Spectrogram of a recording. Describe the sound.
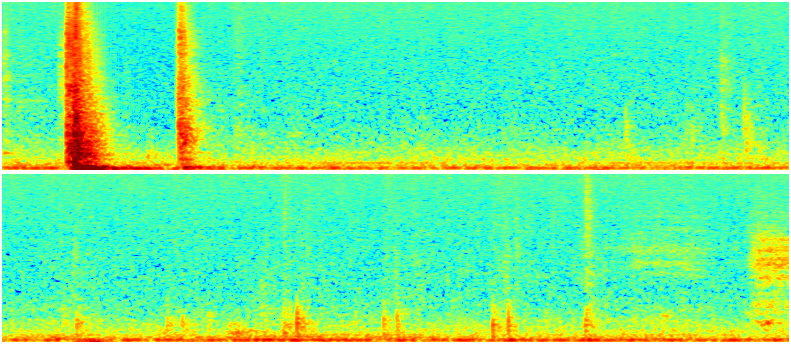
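A door is shut and locked. A heavy, loud thud is followed shortly by a second, smaller knock, then near-silence with a few faint scattered taps.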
